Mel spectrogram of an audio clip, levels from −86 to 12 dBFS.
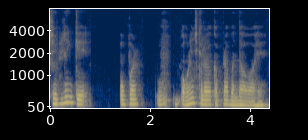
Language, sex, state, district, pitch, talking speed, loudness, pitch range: Hindi, male, Arunachal Pradesh, Lower Dibang Valley, 130 Hz, 125 wpm, -18 LUFS, 120-140 Hz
